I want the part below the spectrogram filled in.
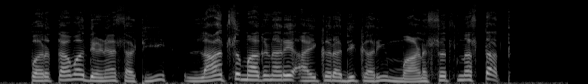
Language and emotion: Marathi, disgusted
